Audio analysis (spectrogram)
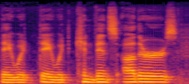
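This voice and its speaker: A man's voice: medium pitch, level tone, slow pace, smooth. An American man speaks as a podcast guest in an unscripted, conversational way. He unfolds anecdotes loosely, circling through examples and details as he explains. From US border region. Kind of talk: casual anecdotal storytelling.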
